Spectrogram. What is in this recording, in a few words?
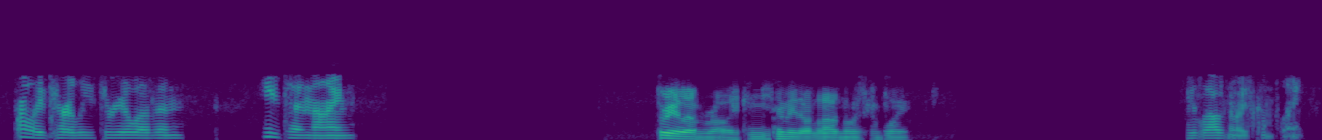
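Police District Dispatch; Raleigh Police Northeast District Disp; wake; p25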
